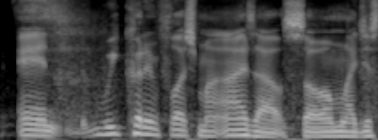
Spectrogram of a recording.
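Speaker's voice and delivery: ordinary delivery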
